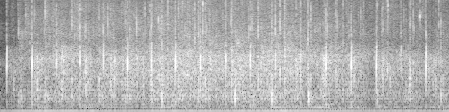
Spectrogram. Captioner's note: audience applauding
